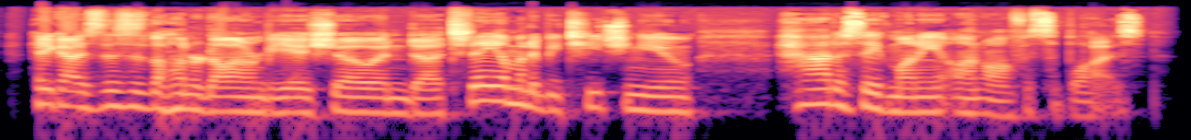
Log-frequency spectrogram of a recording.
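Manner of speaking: dull, flat, low, energy-free monotone. Showing what opening the show without energy sounds like, flat low-energy delivery. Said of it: "imagine I started the show sounding like this".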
